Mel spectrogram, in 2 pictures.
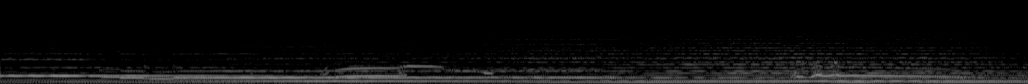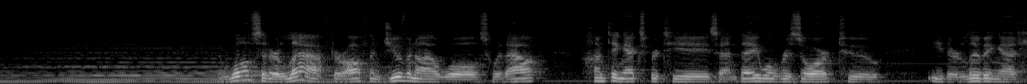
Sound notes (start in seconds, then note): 3.6 somber music; 3.6 wolf howling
